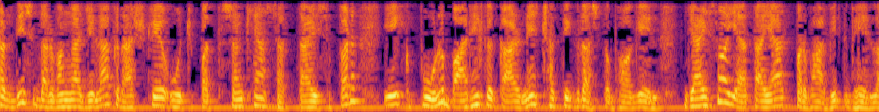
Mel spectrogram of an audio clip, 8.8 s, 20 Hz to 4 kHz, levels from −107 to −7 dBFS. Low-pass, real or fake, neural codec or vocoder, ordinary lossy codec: 3.6 kHz; real; none; none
